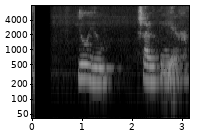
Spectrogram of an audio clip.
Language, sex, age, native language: Icelandic, female, 9, Icelandic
